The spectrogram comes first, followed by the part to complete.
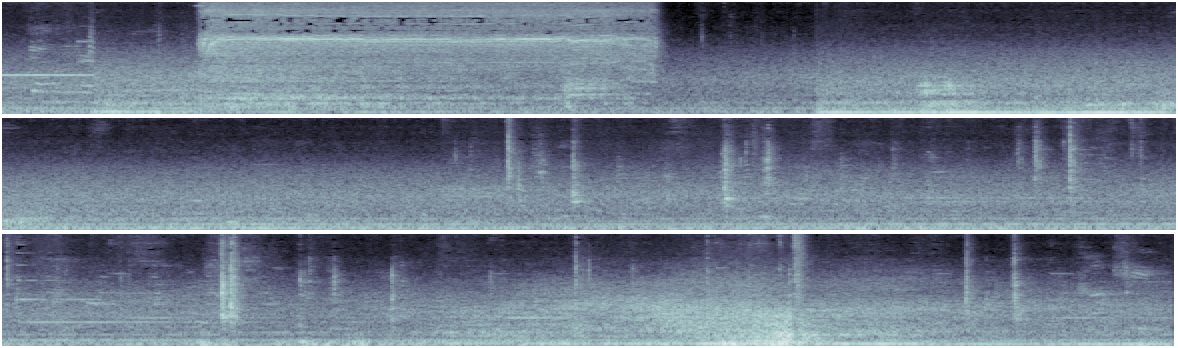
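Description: Scattered metallic clicks and knocks of an aluminium stepladder and folding aluminium lawn chairs being handled. A loud, high whirring noise lasts about three seconds near the start and cuts off abruptly.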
